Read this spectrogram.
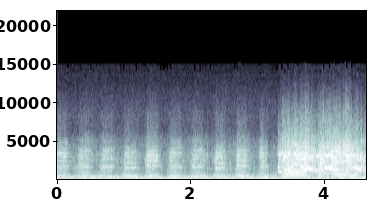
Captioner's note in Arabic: هدير المحرك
